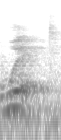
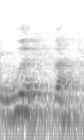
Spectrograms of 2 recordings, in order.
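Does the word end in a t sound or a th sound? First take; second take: t sound; th sound. First: The word ends with a t sound. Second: The word ends with a clear th sound. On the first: The speaker calls it wrong. "I don't want to hear wit" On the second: The speaker calls it right. "I need to hear with"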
